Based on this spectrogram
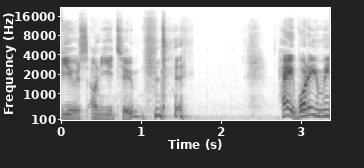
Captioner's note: chuckles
